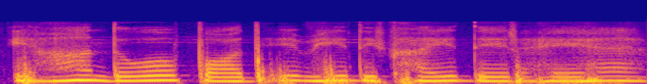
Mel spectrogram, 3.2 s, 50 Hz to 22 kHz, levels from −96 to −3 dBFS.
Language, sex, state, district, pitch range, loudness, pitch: Hindi, female, Jharkhand, Deoghar, 200-220 Hz, -14 LUFS, 205 Hz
